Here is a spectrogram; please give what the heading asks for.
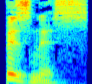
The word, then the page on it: business: anglais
